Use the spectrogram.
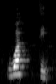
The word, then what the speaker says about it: व्यक्ति: তাহলে এই ব্যক্তিটা আমরা যখন ব্যক্তি বলছি বাংলায়, এটাকে কি বলবো? ওয়াক্তি। ওয়াক্তি বলবো, হর্ষ ও কয়টাই হসি, ওয়াক্তি।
